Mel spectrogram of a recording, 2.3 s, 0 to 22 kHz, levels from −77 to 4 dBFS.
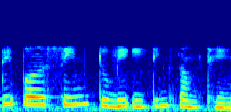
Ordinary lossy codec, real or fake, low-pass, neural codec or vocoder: AAC, 16 kbps; real; 7.2 kHz; none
